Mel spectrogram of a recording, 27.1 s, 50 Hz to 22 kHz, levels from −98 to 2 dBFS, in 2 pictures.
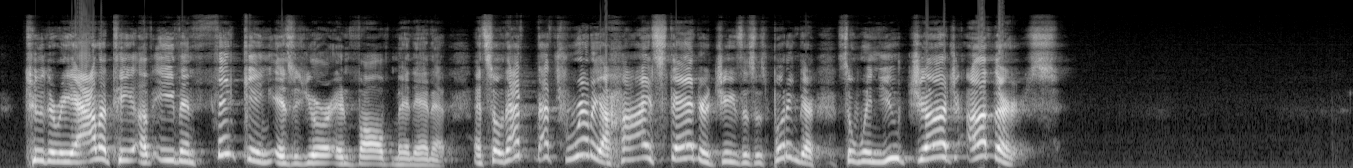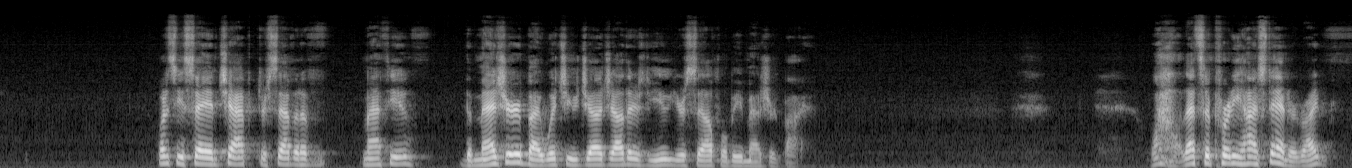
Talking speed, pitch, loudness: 125 wpm, 150 Hz, -16 LUFS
